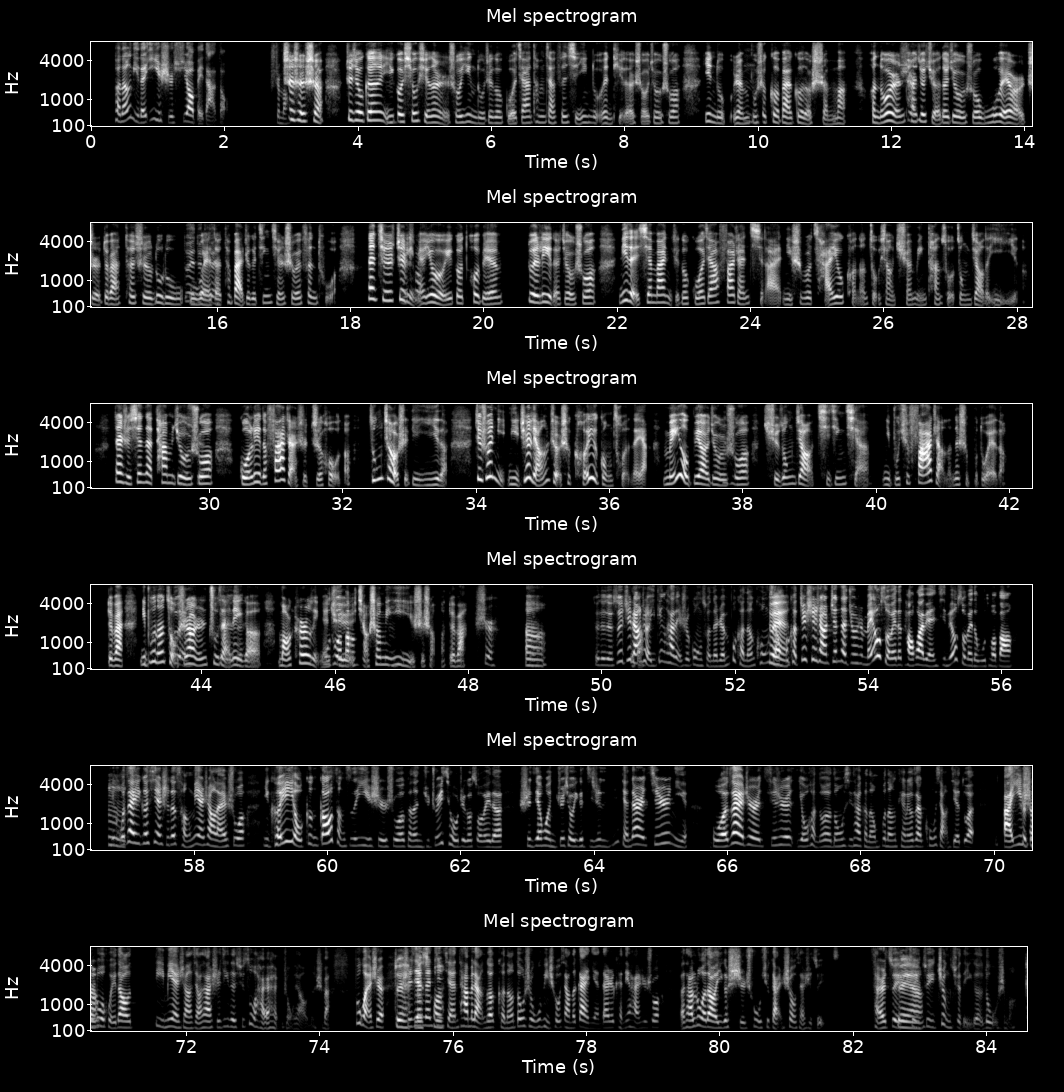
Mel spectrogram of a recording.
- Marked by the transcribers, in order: none
- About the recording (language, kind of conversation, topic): Chinese, podcast, 钱和时间，哪个对你更重要？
